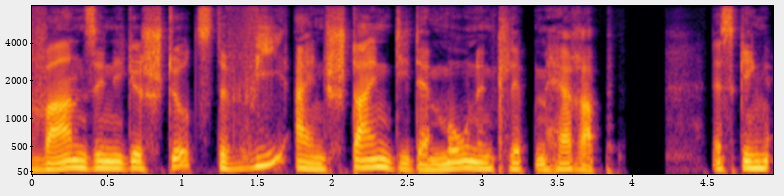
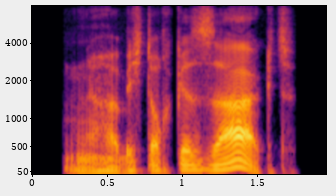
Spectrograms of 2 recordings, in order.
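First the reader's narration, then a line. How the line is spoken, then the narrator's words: Grumbling. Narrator (German): brummte Mac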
